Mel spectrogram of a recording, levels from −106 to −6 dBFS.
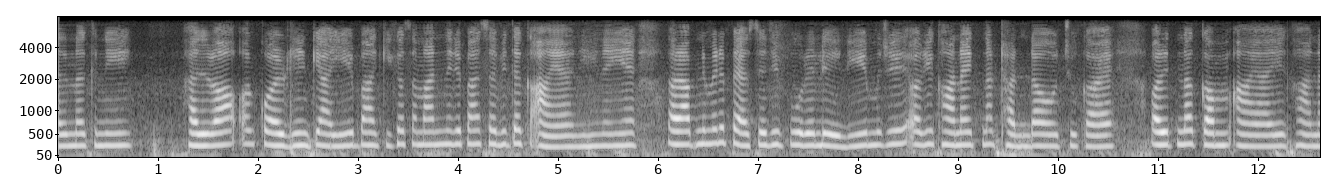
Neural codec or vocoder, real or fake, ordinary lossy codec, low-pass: codec, 16 kHz in and 24 kHz out, 1 kbps, XY-Tokenizer; fake; none; 7.2 kHz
